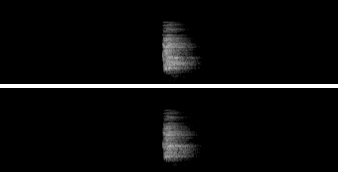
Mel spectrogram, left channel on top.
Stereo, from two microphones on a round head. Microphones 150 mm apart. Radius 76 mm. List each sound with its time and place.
1.6 s a dog barking: 35° left (ahead or behind), 1.9 m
